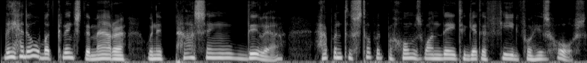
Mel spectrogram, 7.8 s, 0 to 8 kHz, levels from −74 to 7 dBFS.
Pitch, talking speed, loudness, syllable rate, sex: 150 Hz, 190 wpm, -17 LUFS, 4.9 syllables/s, male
